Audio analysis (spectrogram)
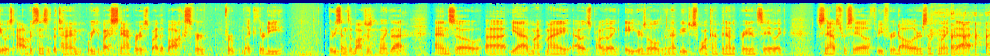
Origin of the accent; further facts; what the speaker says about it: Utah, United States; also born or lived in Detroit; So, I've pretty much been in Utah my whole life. I was born in Detroit, but I've lived here since I was like 3 years old or something like that.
